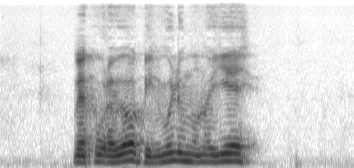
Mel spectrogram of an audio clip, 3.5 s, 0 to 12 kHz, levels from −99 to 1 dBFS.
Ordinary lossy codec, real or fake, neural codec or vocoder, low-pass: MP3, 96 kbps; fake; codec, 24 kHz, 1 kbps, SNAC; 10.8 kHz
